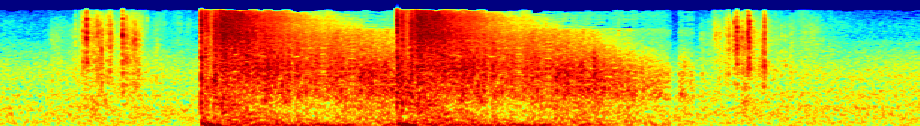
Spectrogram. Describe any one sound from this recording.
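A shotgun fires two loud blasts.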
